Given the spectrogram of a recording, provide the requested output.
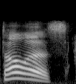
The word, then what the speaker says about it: Tullis: And here we are, joined by the fat dragon himself, Tom Tullis.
